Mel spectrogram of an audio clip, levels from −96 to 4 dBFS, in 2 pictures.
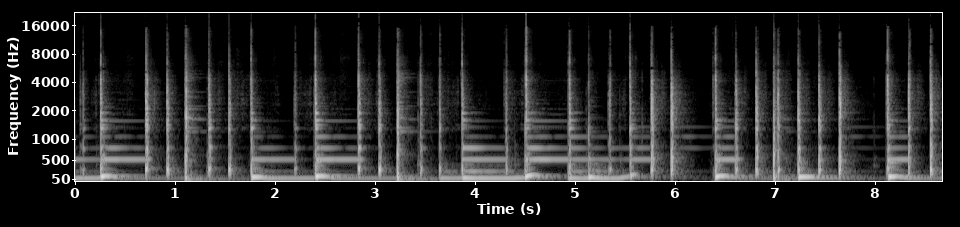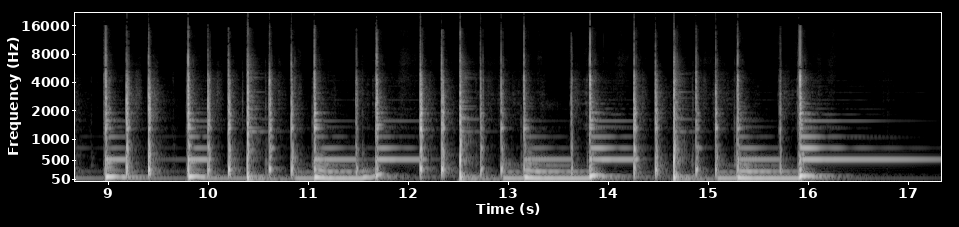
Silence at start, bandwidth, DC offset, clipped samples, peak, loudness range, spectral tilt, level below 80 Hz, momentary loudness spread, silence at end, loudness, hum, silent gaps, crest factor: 0 s; 16 kHz; under 0.1%; under 0.1%; 0 dBFS; 2 LU; -5.5 dB/octave; -40 dBFS; 10 LU; 0.05 s; -27 LUFS; none; none; 26 dB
